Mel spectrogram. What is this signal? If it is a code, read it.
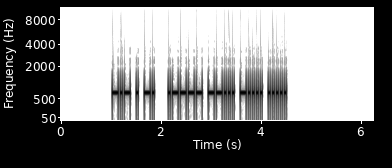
Morse code, heard as a keyed tone, about 30 wpm, 700 Hz. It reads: KEN 1765
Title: CWT Exchange 30wpm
